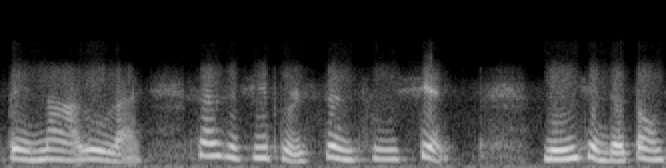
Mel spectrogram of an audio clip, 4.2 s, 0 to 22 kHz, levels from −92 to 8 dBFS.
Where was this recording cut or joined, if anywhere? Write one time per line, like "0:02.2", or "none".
0:01.1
